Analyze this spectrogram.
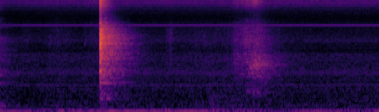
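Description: Saxophone keys click softly.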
